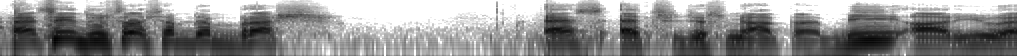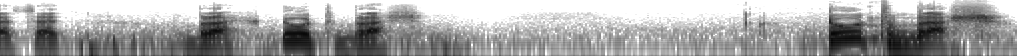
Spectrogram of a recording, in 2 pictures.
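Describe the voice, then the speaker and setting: A man's voice: fairly high pitch, sing-song, takes it slowly, pauses often. A man teaching a grammar lesson who asks the class questions, answers them himself and spells words out letter by letter.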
